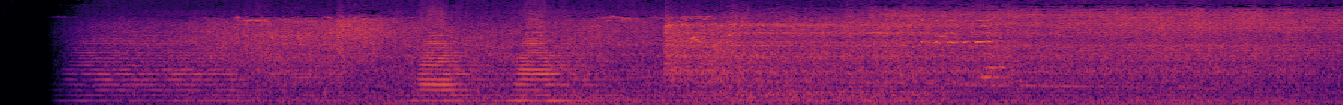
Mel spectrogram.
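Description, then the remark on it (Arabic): A steady, loud rumble of a train rolling along the tracks to Hyesan, with continuous low mechanical droning and harmonic whine, sustained throughout without pauses or speech. “طلب هيونغ مو من مينسو أن يصطحبه إلى منطقة هيسان مقابل زجاجة خمر وبفضل مينسو استطاع أن يتسلل إلى القطار بدون تذكرة أو شهادة ووصل إلى هيسان بعد خمس ساعات”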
